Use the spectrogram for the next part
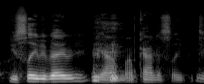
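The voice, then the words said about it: Deep seductive low phone voice. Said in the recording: “you put on your Barry White voice ... Put on my sex operator voice when I get on that phone”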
